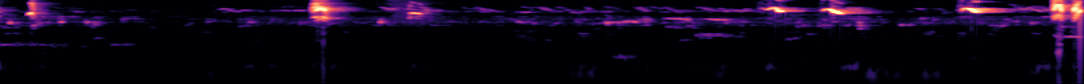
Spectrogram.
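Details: Javan munia used as a trapping lure, giving a faint, high twittering song broken by a few loud, sharp chirps and short whistled notes spaced irregularly.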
